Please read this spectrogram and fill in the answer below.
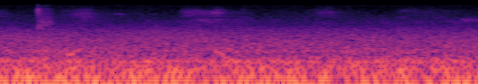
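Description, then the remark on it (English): Birds chirp in short, high bursts scattered across the moment, fairly faint against a steady low rumble of background noise, with no one speaking. “these birds are trying to get their little spot”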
